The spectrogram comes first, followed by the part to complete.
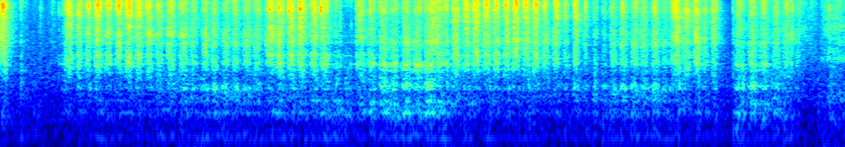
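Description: Folded sandpaper rubbed by hand in quick back-and-forth strokes along the edges of a knife's handle scales, rounding them off. There are short pauses just after the start and again near the end.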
